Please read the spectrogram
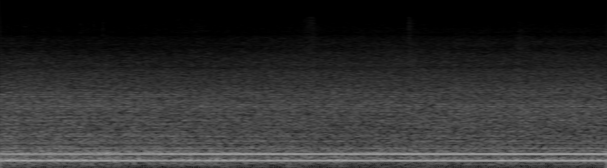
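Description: Steady, even hum of a walk-in flower cooler's refrigeration unit: a low constant drone with a hiss of air from its fans.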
